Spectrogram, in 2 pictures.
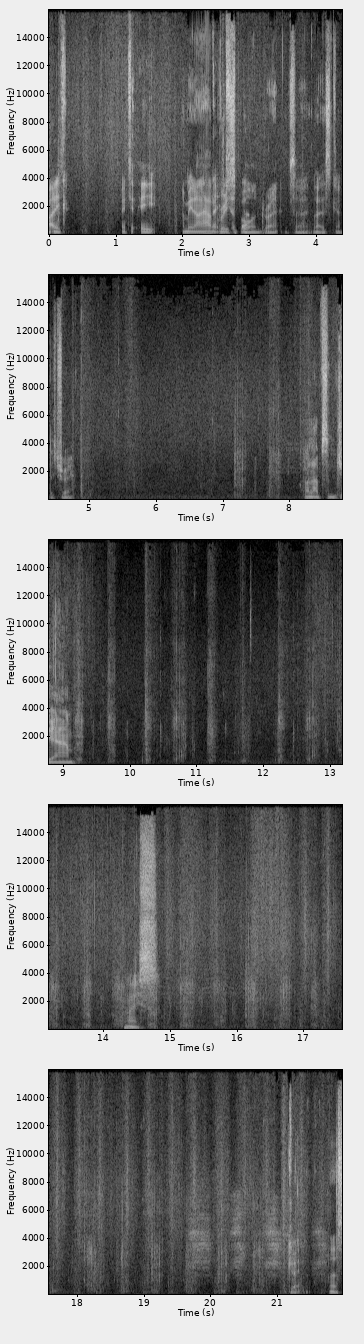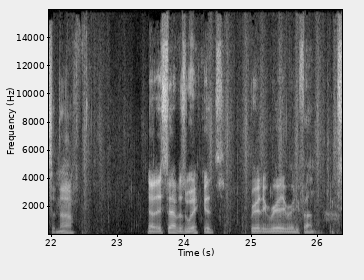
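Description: Footsteps rustle through leafy undergrowth.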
